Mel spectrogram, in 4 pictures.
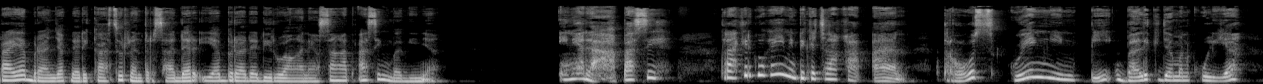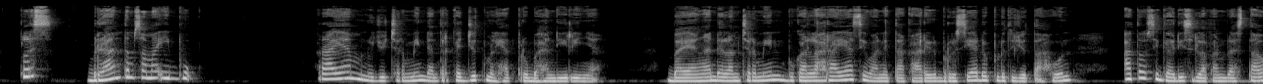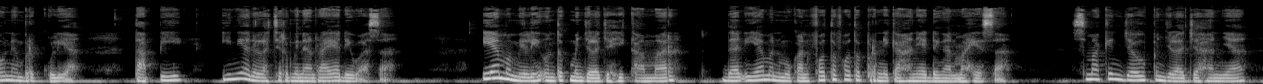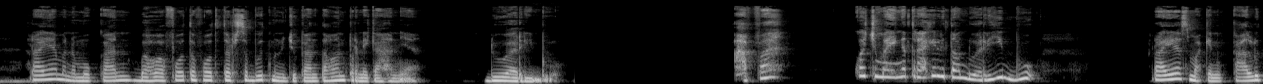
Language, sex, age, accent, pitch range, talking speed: Indonesian, female, 20-39, native, 150-200 Hz, 120 wpm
